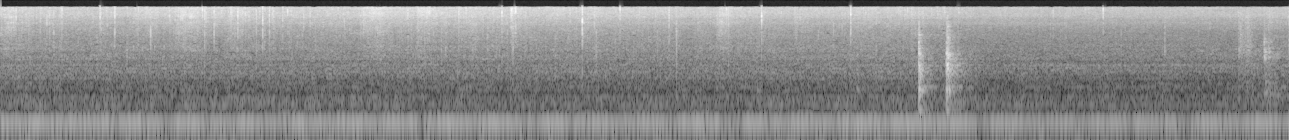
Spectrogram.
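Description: Garlic sizzling in hot oil in a nonstick frying pan, with light crackles as it is stirred with a spatula, over a steady low hum. Two sharp knocks about seven seconds in.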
